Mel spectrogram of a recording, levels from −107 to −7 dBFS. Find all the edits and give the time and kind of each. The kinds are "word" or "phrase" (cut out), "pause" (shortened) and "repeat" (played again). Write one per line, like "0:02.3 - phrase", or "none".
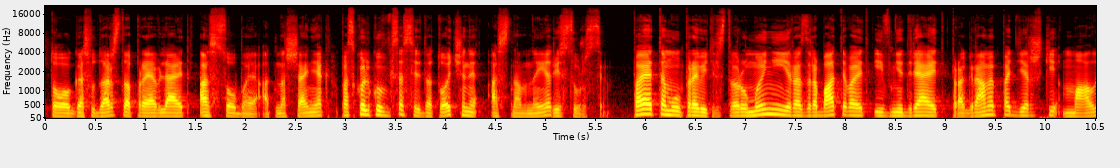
0:02.9 - word
0:03.4 - word
0:05.1 - word
0:09.0 - word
